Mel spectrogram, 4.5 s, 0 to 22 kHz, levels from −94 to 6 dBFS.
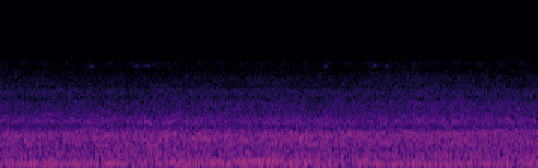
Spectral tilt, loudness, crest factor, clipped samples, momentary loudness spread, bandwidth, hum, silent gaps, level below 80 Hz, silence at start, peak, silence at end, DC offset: -7 dB/octave; -52 LUFS; 12 dB; under 0.1%; 2 LU; 13 kHz; none; none; -58 dBFS; 0 s; -38 dBFS; 0 s; under 0.1%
